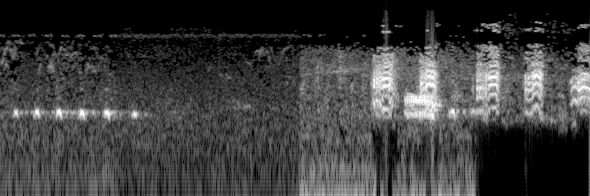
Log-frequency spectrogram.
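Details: Javan pond heron lure calls: after a row of soft, evenly spaced piping notes and a quiet pause, loud harsh squawks start, coming roughly twice a second in hoarse, rasping bursts.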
